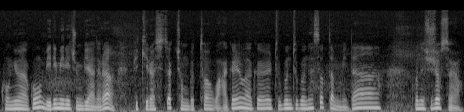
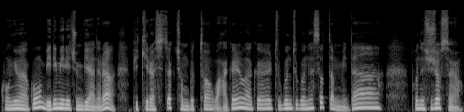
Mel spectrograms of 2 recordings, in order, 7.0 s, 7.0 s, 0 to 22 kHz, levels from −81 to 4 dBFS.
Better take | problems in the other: second | hiss; faint; throughout; 20 dB below the speech

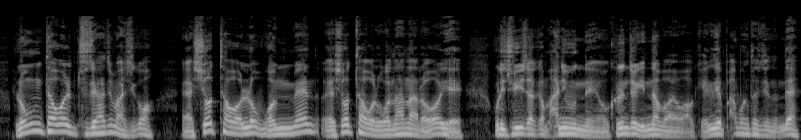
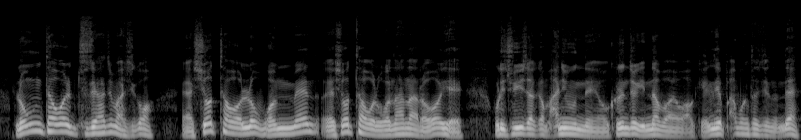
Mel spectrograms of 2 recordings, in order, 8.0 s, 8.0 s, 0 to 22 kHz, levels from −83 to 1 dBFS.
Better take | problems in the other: first | muffled; slightly; fading above 2 kHz

